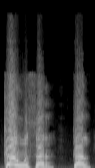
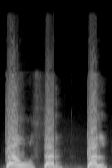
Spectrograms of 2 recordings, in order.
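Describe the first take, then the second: Both takes have the same delivery.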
